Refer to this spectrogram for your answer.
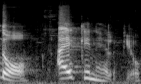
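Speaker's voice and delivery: put-on, loosely Eastern European accent. A character answers visitors asking who can help them, vaguely Eastern European accent. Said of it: "Sexy, vaguely Eastern European accent?".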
